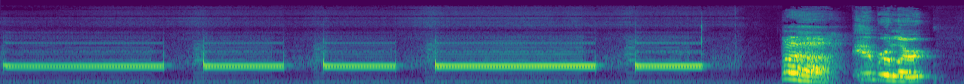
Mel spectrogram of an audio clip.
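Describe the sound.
A phone emergency alert tone for an Amber Alert blares in a series of loud, harsh steady blasts of uneven length with brief gaps, followed by a couple of seconds of a voice reacting.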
